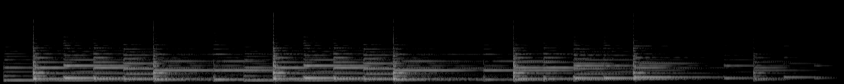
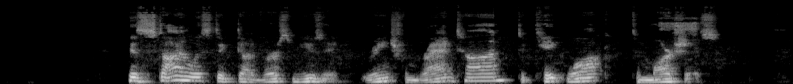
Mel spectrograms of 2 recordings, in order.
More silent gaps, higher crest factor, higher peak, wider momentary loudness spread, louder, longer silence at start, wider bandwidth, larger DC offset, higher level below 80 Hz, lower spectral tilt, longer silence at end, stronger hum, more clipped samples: neither; about the same, 18 dB vs 18 dB; second, -20 dBFS vs -4 dBFS; about the same, 14 LU vs 12 LU; second, -39 LUFS vs -20 LUFS; second, 0.05 s vs 1.3 s; second, 12 kHz vs 16 kHz; neither; second, -84 dBFS vs -56 dBFS; first, -7.5 dB/octave vs -6 dB/octave; second, 0.2 s vs 0.75 s; neither; neither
